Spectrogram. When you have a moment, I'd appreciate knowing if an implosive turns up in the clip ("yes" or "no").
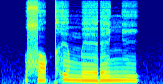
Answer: no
